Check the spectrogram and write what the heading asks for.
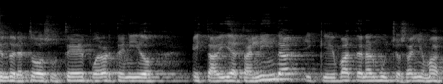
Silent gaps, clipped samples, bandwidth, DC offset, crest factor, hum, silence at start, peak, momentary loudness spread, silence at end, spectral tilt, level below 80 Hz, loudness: none; under 0.1%; 7.4 kHz; under 0.1%; 14 dB; none; 0 s; -2 dBFS; 7 LU; 0 s; -8.5 dB/octave; -66 dBFS; -16 LUFS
